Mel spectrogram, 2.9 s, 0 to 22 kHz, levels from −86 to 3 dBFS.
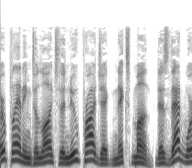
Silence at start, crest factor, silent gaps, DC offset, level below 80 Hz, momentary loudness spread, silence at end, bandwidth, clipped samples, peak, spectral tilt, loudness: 0 s; 16 dB; none; under 0.1%; -54 dBFS; 4 LU; 0 s; 11.5 kHz; under 0.1%; -2 dBFS; -7.5 dB/octave; -19 LUFS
